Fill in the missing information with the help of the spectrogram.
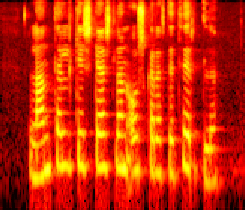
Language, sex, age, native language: Icelandic, female, 50-59, Icelandic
